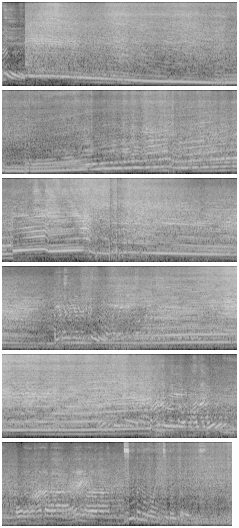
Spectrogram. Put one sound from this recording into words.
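A motorcycle engine roars loudly, revving up and down as it passes.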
